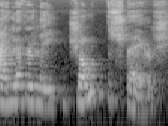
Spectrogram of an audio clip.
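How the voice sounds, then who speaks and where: A woman talks at a fairly slow pace with a Northern Irish accent. Her pitch sits fairly high. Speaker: Second World War civilian witness. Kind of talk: oral history interview.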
